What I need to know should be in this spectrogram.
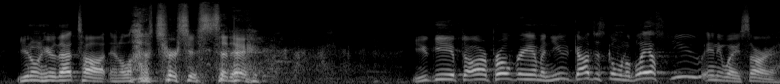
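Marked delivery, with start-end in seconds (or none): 4.1-7.1 fake Southern accent, higher pitched. Mocking what some churches teach about giving: put-on Southern accent. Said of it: "I don't know why I got Southern on that".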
